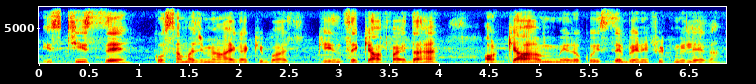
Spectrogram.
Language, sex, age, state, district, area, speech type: Urdu, male, 18-30, Bihar, Gaya, urban, spontaneous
